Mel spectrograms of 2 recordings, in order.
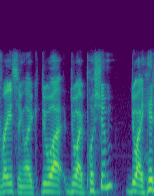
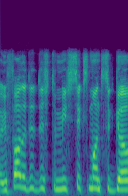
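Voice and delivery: put-on, mocking New York accent; 4 semitones higher than usual. Speaker quoting a man who kept bringing up their father, put-on New York accent. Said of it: "he's trying to talk like a New Yorker".

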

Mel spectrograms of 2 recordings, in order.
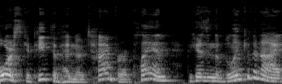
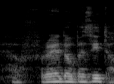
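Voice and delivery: whisper, much quieter, lower pitch; 3 semitones lower, 7 dB quieter than usual. Narrator reading the crowd's line as a hush falls, whispered. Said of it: "whispered the crowd".

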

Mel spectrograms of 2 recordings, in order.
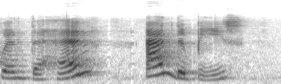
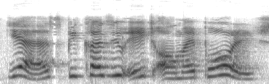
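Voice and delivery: ordinary delivery, nothing marked

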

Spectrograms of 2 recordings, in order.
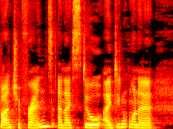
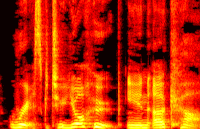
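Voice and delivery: put-on serious voice, solemn tone. Announcing the next topic to a co-host, mock serious voice. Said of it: "Let's get serious voice".

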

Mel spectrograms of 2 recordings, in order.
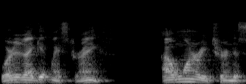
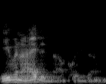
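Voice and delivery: ordinary delivery

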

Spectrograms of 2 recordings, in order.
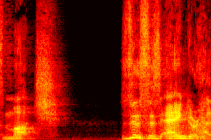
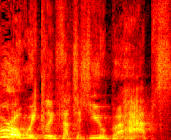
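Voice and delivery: loud, high, menacing snarl; 5 semitones higher, 5 dB louder than usual. Narrator reads a voice retorting to a servant, snarling. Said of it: "the voice snarled".

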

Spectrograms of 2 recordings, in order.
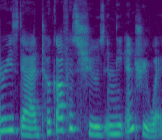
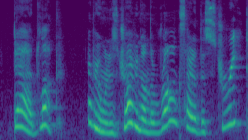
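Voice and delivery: raised, pitched-up exclaiming, calling out; 8 semitones higher, 6 dB louder than usual. A boy just arrived in Japan calls out to his dad: exclaiming. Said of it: "exclaimed Gregory".

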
